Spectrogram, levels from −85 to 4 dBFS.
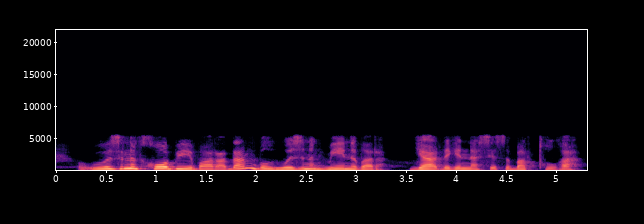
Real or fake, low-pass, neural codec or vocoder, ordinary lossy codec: fake; 5.4 kHz; codec, 16 kHz, 1 kbps, X-Codec, HuBERT features, trained on LibriSpeech; none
